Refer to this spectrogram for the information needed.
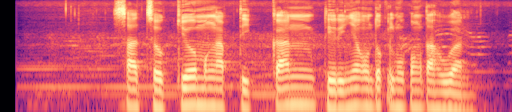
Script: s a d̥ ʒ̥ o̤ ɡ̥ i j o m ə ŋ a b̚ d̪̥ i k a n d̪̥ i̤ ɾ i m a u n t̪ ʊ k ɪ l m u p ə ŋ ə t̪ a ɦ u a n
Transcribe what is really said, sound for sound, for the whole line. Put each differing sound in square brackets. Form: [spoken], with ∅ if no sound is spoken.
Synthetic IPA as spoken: s a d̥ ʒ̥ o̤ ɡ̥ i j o m ə ŋ a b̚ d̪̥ i k a n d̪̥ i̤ ɾ i [ɲ] a u n t̪ ʊ k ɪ l m u p ə ŋ ə t̪ a ɦ u a n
